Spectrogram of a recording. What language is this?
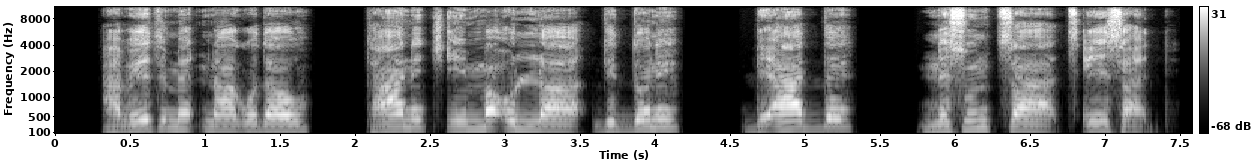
Dawro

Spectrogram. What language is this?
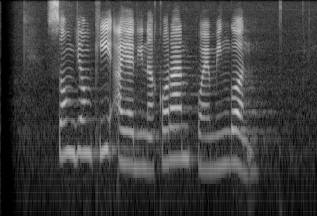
Sundanese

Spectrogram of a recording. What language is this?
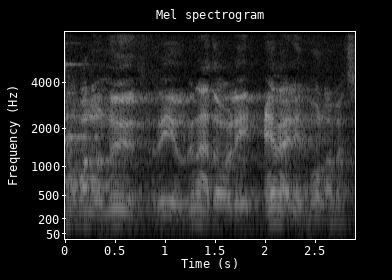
Estonian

